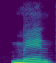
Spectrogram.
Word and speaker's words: mayn't: Like we may leave now, mayn't we or may not we. Mayn't should be pronounced exactly like paint.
